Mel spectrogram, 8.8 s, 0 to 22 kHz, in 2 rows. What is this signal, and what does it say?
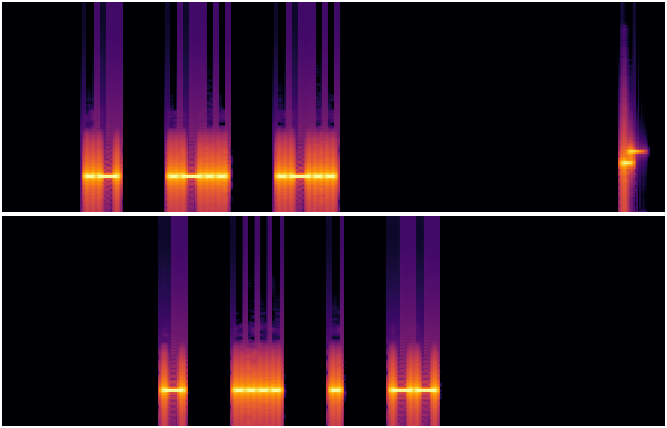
Morse code, heard as a keyed tone, about 30 wpm, spaced as for 17 wpm, 700 Hz. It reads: ALL THEM
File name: course / 30:10wpm / 237 Lesson 38f - Letter q - Words 30wpm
